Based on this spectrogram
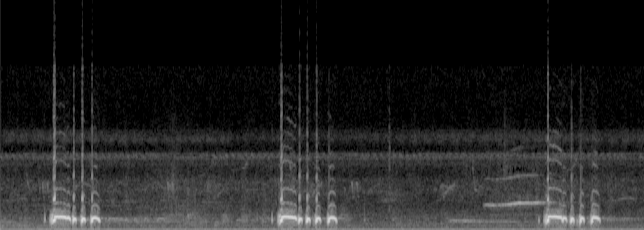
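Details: Zebra dove calling as a lure to attract other birds: three cooing phrases roughly every two and a half seconds, long coo then short staccato notes, with a faint thin whistle from another bird.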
